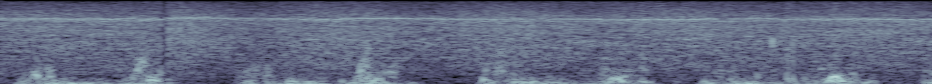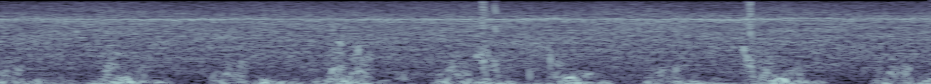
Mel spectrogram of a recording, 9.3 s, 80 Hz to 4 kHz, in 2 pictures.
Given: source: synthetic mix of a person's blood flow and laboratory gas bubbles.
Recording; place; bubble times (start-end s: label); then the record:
Doppler ultrasound of blood flow; precordium
2.98-3.27 s: bubbles
3.76-4.01 s: bubbles
6.29-6.52 s: bubbles
6.63-6.71 s: bubbles
6.93-7.20 s: bubbles
7.29-7.33 s: bubbles
7.39-7.43 s: bubbles
8.36-8.50 s: bubbles
From the record:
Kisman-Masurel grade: 221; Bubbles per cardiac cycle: several, 3 to 8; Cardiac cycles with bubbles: 10 to 50%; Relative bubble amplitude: barely perceptible (0.100 to 0.250); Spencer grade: 2 (many but less than half of the cardiac periods contain bubble signals, singularly or in groups); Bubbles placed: only in the low amplitude regions of the cardiac cycle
